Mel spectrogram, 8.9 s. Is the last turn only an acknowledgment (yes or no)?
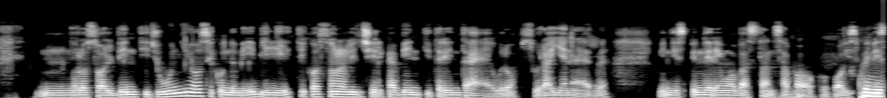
no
